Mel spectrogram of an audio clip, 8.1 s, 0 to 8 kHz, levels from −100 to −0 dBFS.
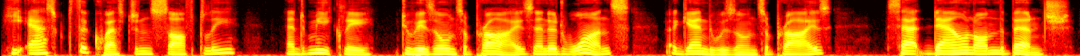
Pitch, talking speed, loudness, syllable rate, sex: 140 Hz, 180 wpm, -18 LUFS, 4.8 syllables/s, male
